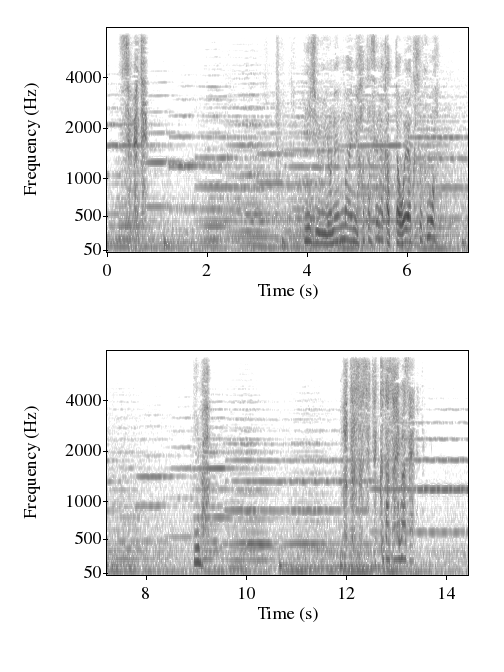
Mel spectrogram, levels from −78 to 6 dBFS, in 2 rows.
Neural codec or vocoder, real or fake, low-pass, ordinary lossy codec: none; real; 7.2 kHz; AAC, 32 kbps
